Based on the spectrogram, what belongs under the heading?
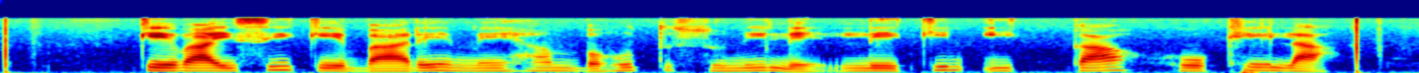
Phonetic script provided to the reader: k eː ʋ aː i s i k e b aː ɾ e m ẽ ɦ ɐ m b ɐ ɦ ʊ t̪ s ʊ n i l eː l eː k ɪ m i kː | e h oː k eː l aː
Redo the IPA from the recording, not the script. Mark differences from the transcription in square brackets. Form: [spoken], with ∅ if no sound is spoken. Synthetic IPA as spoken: k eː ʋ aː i s i k e b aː ɾ e m ẽ ɦ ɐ m b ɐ ɦ ʊ t̪ s ʊ n i l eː l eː k ɪ [n] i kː | [a] h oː [kʰ] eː l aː

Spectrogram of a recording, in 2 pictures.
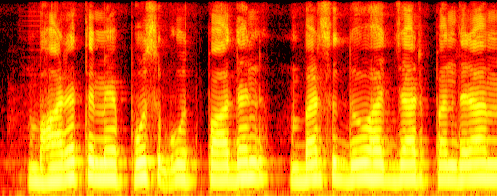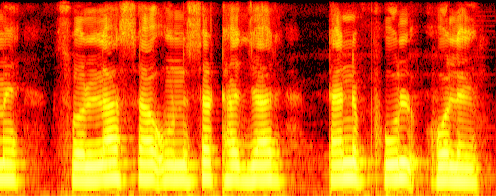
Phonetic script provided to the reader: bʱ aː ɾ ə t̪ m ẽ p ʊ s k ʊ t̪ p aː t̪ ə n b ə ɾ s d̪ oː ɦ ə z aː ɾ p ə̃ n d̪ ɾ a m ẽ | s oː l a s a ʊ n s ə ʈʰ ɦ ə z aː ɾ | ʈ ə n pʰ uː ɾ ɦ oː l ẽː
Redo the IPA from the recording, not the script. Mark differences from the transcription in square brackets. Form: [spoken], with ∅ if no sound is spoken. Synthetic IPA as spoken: bʱ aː ɾ ə t̪ m ẽ p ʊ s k ʊ t̪ p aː [d̪] ə n b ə ɾ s d̪ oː ɦ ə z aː ɾ p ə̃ n d̪ ɾ a m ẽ | s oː l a s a ʊ n s ə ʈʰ ɦ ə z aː ɾ | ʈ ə n pʰ uː [l] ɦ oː l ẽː

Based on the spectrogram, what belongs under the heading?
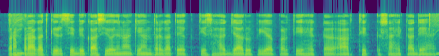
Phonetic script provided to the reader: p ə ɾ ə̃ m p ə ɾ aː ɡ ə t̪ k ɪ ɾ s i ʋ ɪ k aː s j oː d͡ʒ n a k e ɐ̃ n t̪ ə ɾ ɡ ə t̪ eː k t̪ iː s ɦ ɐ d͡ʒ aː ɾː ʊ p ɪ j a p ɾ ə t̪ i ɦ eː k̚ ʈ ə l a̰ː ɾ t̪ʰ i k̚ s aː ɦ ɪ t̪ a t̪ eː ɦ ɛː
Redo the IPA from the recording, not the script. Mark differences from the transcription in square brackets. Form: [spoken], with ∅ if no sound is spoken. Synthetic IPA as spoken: p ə ɾ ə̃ m p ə ɾ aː ɡ ə t̪ k ɪ ɾ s i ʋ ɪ k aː s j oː d͡ʒ n a k e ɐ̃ n t̪ ə ɾ ɡ ə t̪ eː k t̪ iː s ɦ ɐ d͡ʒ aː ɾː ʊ p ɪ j a p ɾ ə t̪ i ɦ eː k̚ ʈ ə [ɾ] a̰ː ɾ t̪ʰ [ɪ] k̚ s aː ɦ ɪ t̪ a [d̪] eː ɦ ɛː

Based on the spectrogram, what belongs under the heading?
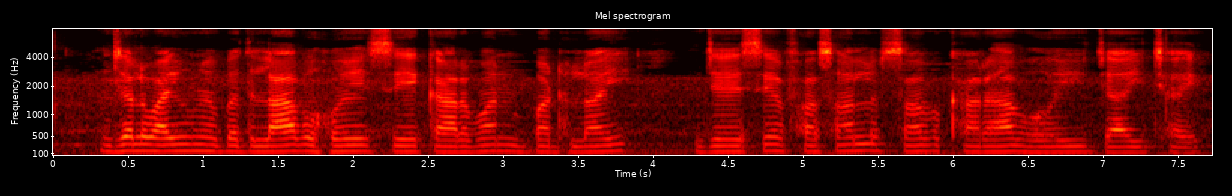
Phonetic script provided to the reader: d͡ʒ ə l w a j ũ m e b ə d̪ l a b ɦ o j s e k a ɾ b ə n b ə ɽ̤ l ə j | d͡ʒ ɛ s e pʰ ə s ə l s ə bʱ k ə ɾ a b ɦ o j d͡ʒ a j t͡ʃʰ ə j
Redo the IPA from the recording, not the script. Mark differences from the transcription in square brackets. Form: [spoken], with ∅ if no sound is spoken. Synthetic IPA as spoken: d͡ʒ ə l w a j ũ m e b ə d̪ l a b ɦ o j s e k a ɾ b ə n b ə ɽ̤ l ə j | d͡ʒ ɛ s e pʰ ə s ə l s ə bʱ [kʰ] ə ɾ a b ɦ o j d͡ʒ a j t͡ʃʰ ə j

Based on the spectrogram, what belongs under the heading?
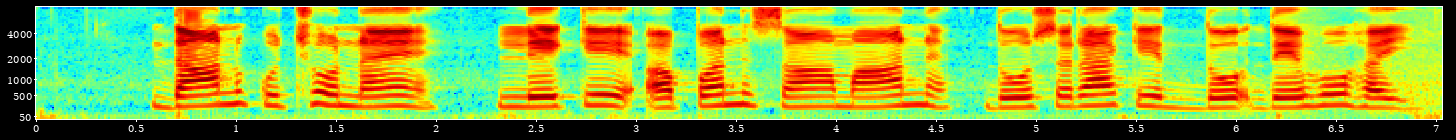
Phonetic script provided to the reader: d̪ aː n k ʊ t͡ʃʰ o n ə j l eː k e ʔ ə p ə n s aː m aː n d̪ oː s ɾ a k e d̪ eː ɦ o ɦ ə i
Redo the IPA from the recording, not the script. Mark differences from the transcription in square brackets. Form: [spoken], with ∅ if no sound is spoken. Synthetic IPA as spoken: d̪ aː n k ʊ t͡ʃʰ o n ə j l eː k e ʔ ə p ə n s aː m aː n d̪ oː s ɾ a k e d̪ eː ɦ o ɦ ə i

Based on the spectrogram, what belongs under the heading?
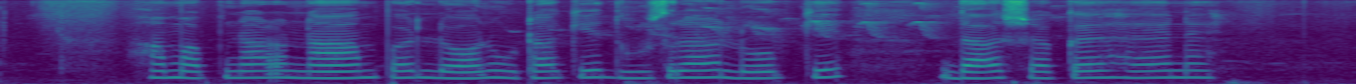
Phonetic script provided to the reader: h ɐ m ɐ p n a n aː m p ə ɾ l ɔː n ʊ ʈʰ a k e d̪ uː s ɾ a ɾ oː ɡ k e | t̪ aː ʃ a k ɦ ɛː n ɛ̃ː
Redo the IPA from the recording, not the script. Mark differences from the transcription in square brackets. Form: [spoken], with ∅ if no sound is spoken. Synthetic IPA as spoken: h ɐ m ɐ p n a n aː m p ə ɾ l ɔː n ʊ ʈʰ a k e d̪ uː s ɾ a [l] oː ɡ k e | [d̪] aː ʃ [ə] k ɦ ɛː n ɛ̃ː

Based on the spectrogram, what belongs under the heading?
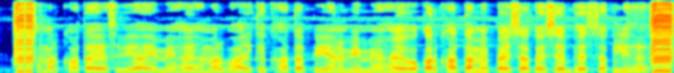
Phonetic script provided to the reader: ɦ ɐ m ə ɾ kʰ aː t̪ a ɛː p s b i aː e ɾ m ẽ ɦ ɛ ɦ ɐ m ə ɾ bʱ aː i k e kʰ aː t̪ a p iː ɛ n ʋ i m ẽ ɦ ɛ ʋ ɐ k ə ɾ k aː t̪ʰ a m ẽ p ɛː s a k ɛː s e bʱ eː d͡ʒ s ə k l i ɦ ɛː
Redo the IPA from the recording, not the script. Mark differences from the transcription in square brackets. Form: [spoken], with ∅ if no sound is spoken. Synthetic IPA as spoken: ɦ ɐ m ə ɾ kʰ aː t̪ a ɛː [∅] s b i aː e [∅] m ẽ ɦ ɛ ɦ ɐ m ə ɾ bʱ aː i k e kʰ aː t̪ a p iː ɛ n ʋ i m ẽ ɦ ɛ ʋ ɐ k ə ɾ [kʰ] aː [t̪] a m ẽ p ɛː s a k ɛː s e bʱ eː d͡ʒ s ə k l i ɦ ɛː

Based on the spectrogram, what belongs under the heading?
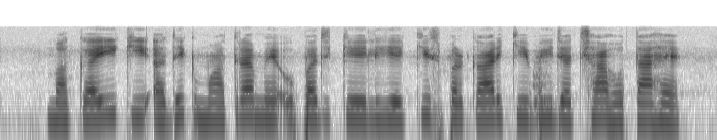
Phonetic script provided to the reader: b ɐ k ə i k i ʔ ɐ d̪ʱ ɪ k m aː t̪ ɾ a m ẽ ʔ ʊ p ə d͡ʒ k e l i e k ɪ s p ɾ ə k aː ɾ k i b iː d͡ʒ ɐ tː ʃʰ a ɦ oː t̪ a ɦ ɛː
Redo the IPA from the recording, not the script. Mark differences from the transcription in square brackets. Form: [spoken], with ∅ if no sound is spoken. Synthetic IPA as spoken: [m] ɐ k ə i k i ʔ ɐ d̪ʱ ɪ k m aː t̪ ɾ a m ẽ ʔ ʊ p ə d͡ʒ k e l i e k ɪ s p ɾ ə k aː ɾ k i b iː d͡ʒ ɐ tː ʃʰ a ɦ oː t̪ a ɦ ɛː

